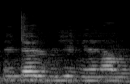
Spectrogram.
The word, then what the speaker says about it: Mendota: And then yesterday in the car, she tried to start towards like Mendota, Virginia, and I was like, hey, like if you're not taking me up there, that's fine.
